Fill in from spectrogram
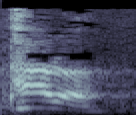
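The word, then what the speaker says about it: Paro (פרעה): In Hebrew, how do you say Pharaoh? Paro. Paro is the letters Pei, Resh, Ayin, Hey.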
